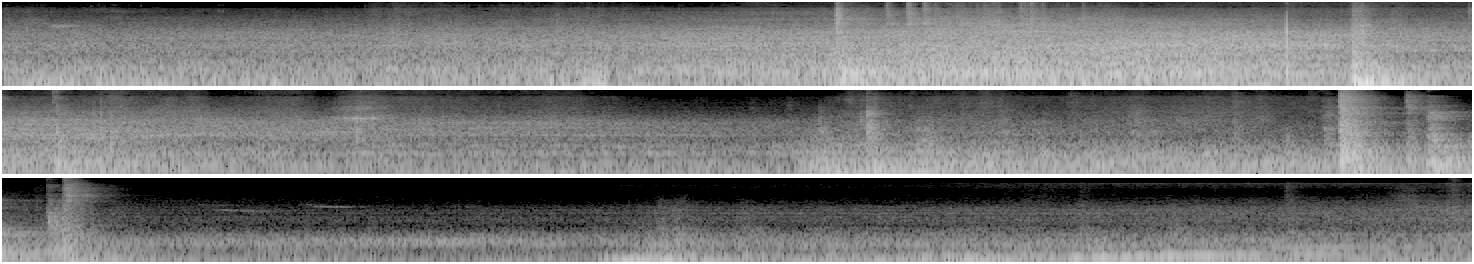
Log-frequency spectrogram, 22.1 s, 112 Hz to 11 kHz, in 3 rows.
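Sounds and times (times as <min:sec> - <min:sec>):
lift doors sliding shut: 0:01.9 - 0:08.1, 0:10.8 - 0:15.5.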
